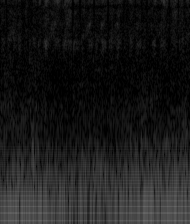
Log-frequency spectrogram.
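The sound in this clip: Writing on a board makes a steady, faint rubbing scrape that runs on without a break.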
